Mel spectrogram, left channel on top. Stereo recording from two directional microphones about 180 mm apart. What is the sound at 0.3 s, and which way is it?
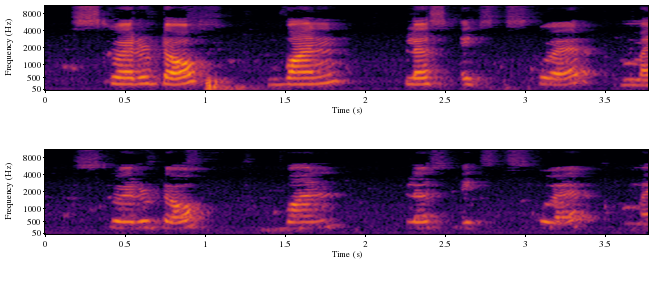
Speech, 65° left (ahead or behind).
